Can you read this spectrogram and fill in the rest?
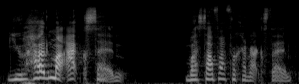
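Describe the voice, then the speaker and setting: Young woman, podcast host, bright forceful voice, emphatic casual chat, studio boom mic. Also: moderate pace, creaky, husky. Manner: animated and emphatic, bursts of laughter. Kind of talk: casual chat reviewing a reality show. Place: small purple-lit studio set on a sofa. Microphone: studio mic on a boom arm.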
